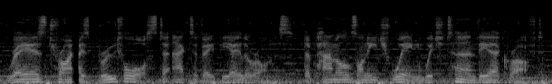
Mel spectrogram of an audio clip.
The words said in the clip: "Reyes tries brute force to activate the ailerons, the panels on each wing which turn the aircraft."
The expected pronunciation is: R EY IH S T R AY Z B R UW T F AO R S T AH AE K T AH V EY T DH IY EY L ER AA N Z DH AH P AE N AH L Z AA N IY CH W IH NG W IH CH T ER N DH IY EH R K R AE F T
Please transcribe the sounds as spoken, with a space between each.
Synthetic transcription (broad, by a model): R EY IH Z T R AY Z B R UW T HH AO S T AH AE K T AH V EY T DH IY EY L ER AA N Z DH AH P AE N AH L Z N IY CH W IH NG W IH CH T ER N DH IY EH K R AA F T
